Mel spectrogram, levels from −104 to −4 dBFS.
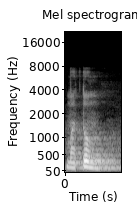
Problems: none marked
